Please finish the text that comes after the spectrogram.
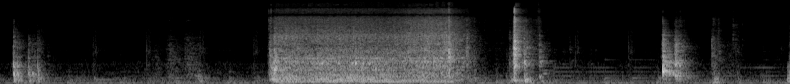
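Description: A food processor blends jalapeno cilantro hummus in one loud, close burst of about two seconds of steady whirring. Scattered clatter and knocks come before and after it.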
